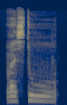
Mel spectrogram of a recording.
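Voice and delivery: hesitant, awkward opening; embarrassed. A narrator's reading. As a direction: start explaining with a touch of embarrassment. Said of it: "erklärt er verlegen". (leicht verlegen)

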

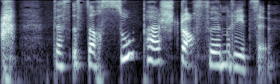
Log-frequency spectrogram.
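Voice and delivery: ordinary delivery

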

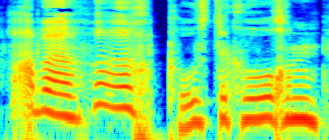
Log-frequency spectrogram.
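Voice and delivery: hohe Mädchenstimme, am Ende enttäuscht; erzähl eifrig, dann enttäuscht; Oda, enttäuscht. Acted. (Oda erzählt Remus von der Spur, hoch und enttäuscht)

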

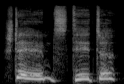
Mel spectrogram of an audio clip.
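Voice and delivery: high, quick clown voice; Bo's high voice. A narrator's reading. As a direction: politely dodge the ride. Bo voice held. (Bos hohe Stimme)

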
